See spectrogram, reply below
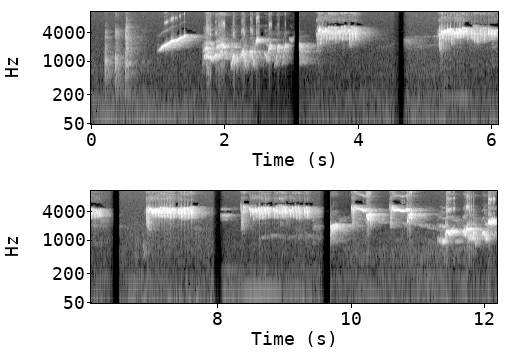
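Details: White-rumped shama singing to provoke other shamas to sing: varied whistles and warbles alternating with long buzzy, scratchy high notes, phrases separated by short silences.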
